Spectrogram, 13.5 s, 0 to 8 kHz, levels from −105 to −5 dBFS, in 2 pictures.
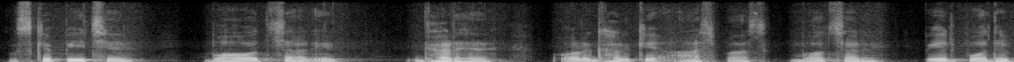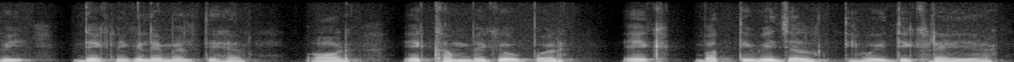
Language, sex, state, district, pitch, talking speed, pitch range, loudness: Hindi, male, Bihar, Kishanganj, 125 Hz, 140 wpm, 120-130 Hz, -28 LUFS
